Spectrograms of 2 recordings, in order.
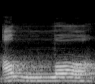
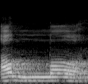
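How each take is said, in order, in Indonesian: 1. Bunyi l diucapkan sebagai l yang jelas. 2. Bunyi l diucapkan sebagai l yang jelas.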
